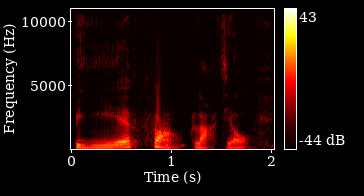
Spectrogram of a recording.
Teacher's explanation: when we say it in a rising tone, it's also very nice and kind, it's proper. So this is a request.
